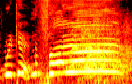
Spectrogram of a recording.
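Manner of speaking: high, loud, stretched-out panic yell; panicked yell. Retold or imitated. Coworker panicking at the boss's arrival, loud yell. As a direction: shout it like doom is here. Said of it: "he goes".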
